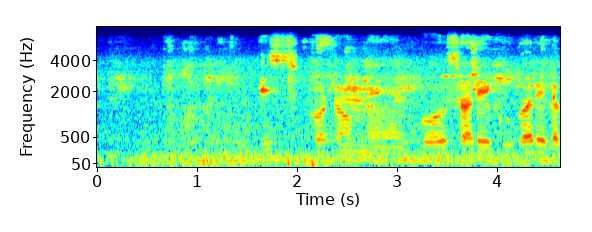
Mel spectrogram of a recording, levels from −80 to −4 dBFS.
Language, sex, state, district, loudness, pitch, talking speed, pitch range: Hindi, male, Rajasthan, Bikaner, -19 LUFS, 100 Hz, 105 wpm, 100-115 Hz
